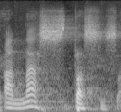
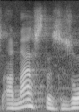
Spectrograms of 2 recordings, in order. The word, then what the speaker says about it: anastasis: A palavra ressurreição em grego é anastasis, anastasis ou anastasis, dependendo da pronúncia, que faz lembrar Anastácia como um nome.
